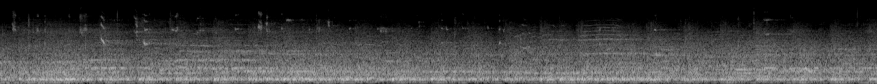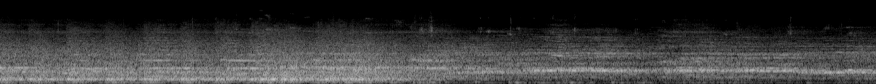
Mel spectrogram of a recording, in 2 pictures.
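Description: A crowd cheers and chatters in a large echoing hall.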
